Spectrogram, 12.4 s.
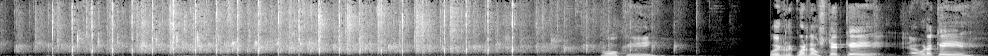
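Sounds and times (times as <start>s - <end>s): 
applause: 0.0s - 9.0s
speech: 7.5s - 8.4s, 9.6s - 12.3s.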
